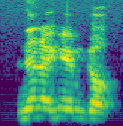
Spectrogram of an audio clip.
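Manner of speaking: ordinary talk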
